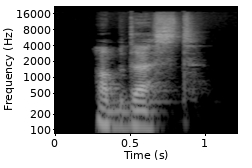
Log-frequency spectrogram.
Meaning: wudu (ritual washing before prayer)
- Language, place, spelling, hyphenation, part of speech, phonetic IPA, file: Azerbaijani, Baku, abdəst, ab‧dəst, noun, [ɑbˈdæs], LL-Q9292 (aze)-abdəst.wav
